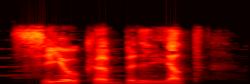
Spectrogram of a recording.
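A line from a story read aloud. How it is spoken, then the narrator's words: Through gritted teeth. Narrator (Russian): сквозь зубы сказал Джимми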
